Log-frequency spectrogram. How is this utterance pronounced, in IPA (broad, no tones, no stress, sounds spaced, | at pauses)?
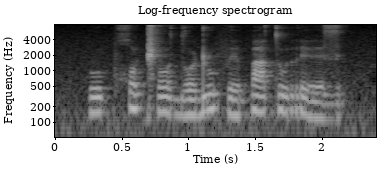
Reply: u p χ u ǁ o d o ɖ u f ɪ p a t u r ɪ z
